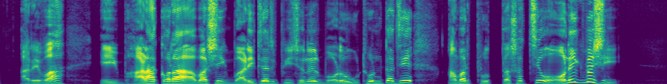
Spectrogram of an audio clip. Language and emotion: Bengali, surprised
